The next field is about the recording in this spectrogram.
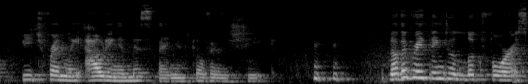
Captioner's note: chuckles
